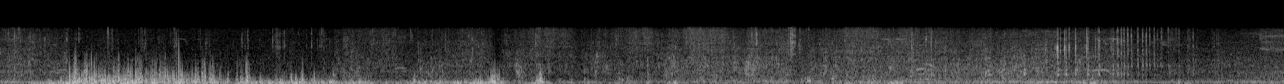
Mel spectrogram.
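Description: Wind buffeting the microphone, loudest in the first few seconds, with scattered short clicks and scrapes of a filleting knife cutting into an American shad on a wet wooden board.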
